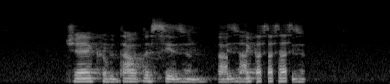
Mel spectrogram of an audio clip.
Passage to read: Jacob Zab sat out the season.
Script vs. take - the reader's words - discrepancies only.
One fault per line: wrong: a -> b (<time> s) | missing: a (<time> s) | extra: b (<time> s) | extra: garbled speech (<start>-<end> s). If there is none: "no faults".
missing: Zab sat (1.2 s)
extra: garbled speech (2.2-3.1 s)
